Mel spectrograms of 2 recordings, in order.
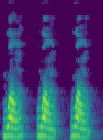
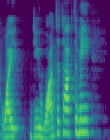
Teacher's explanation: Make sure you pronounce the long O sound. Otherwise, it might sound like want.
